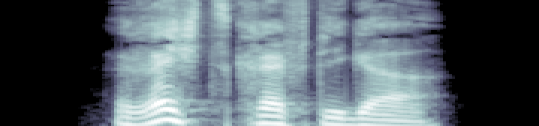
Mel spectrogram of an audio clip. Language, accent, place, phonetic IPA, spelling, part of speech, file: German, Germany, Berlin, [ˈʁɛçt͡sˌkʁɛftɪɡɐ], rechtskräftiger, adjective, De-rechtskräftiger.ogg
- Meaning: inflection of rechtskräftig: 1. strong/mixed nominative masculine singular 2. strong genitive/dative feminine singular 3. strong genitive plural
